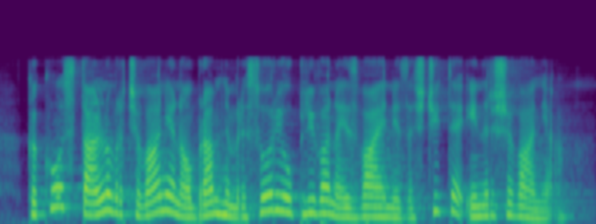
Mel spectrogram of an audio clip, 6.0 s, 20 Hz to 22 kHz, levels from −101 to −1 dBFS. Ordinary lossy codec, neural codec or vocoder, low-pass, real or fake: none; none; 7.2 kHz; real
